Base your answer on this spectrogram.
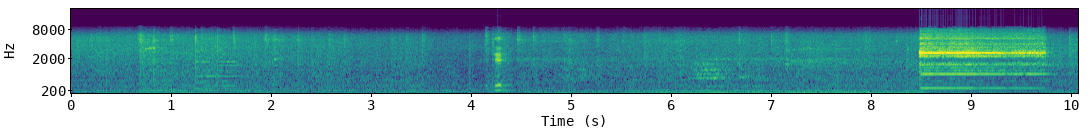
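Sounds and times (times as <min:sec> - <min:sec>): road traffic rumble: 0:00.0 - 0:10.0
vehicle horn honking: 0:08.5 - 0:09.9.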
